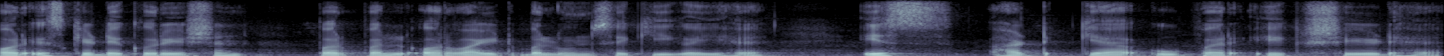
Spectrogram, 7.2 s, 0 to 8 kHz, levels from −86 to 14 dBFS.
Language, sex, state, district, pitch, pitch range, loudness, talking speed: Hindi, male, Gujarat, Valsad, 105 Hz, 100-115 Hz, -21 LUFS, 150 wpm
